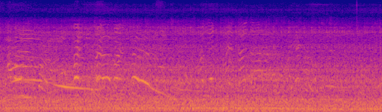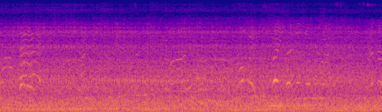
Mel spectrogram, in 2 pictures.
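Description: A truck engine rumbles steadily nearby.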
